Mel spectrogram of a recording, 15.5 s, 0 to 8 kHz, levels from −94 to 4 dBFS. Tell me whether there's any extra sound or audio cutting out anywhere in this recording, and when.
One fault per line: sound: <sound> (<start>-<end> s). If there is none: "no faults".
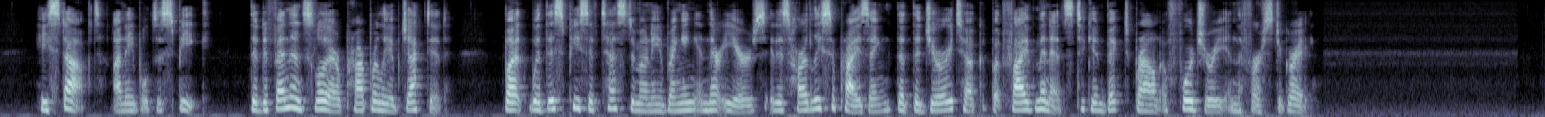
no faults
